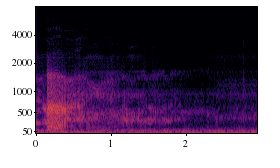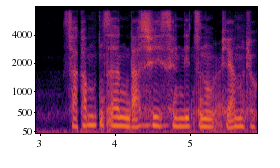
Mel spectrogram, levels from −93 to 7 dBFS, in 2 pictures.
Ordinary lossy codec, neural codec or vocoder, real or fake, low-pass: none; autoencoder, 22.05 kHz, a latent of 192 numbers a frame, VITS, trained on many speakers; fake; 7.2 kHz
